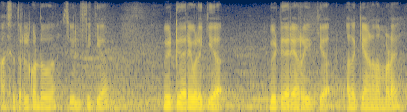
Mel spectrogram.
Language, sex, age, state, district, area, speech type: Malayalam, male, 18-30, Kerala, Idukki, rural, spontaneous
